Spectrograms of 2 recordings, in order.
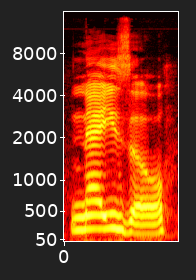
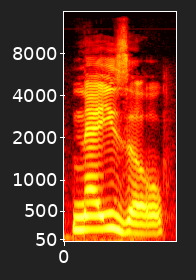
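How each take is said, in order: The two takes are said the same way.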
